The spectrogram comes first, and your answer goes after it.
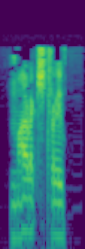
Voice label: "marched-through", English; adjectives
